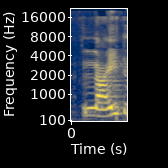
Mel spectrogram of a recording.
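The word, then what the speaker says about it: light: हैं लाइफ में देखिए लाइट में भी हम आईटी ही बोल रहे हैं लाइट जीपीएस को नहीं बोल रहे हैं और वह वेल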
